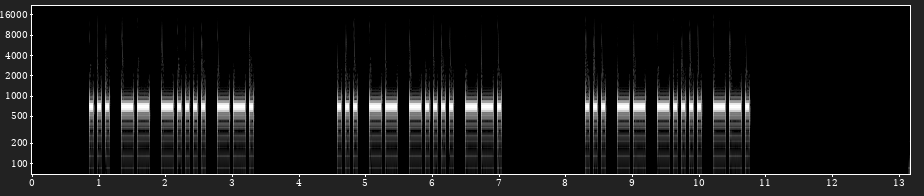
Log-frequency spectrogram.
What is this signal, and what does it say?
Morse code, heard as a keyed tone, about 20 wpm, 700 Hz. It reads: SM6G SM6G SM6G
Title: DXCC-100 Call Signs - 4 Characters - Repeated 3x - 20wpm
